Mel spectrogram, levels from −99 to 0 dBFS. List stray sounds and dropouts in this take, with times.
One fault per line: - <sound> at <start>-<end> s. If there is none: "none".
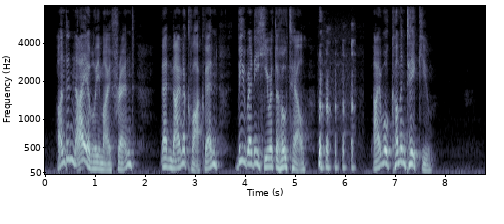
- laugh at 5.5-6.2 s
